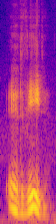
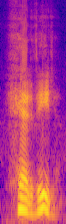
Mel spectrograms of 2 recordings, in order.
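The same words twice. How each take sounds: First: The word starts with a vowel, no h sound. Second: The word starts with a breathy h sound. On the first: This is how most other Spanish speakers say it. "They pronounce it in the rest of Latin America and in Spain" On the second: This keeps an old sound that survives in New Mexico. "we say hervir, hervir with a J, which is pronounced as a ch"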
